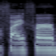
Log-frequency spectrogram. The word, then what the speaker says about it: Pfeiffer: So, Feifer, but sadly we're not related.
